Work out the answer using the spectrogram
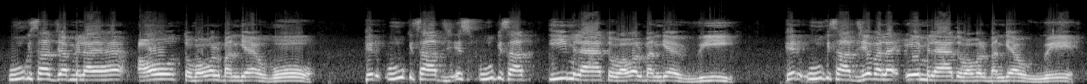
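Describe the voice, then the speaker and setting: High-voiced man teaching Korean vowels. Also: slight background noise, rough recording. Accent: Pakistani Urdu. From Pakistan. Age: middle-aged. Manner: explains slowly, with many fillers and repeated questions to students; draws out demonstration sounds. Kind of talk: recorded language lecture.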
